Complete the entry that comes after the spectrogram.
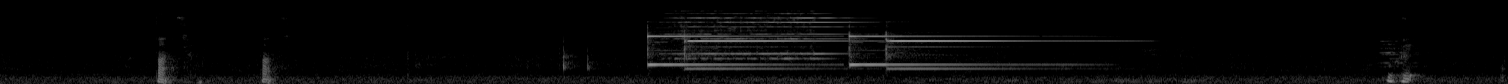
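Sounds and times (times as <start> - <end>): doorbell ding-dong chime: 6.5 - 11.6.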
